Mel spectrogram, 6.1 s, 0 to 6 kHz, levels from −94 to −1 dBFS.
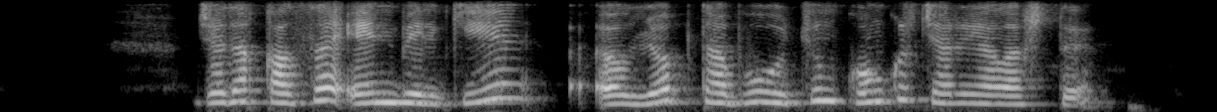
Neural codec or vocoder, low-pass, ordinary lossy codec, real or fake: none; 5.4 kHz; Opus, 16 kbps; real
